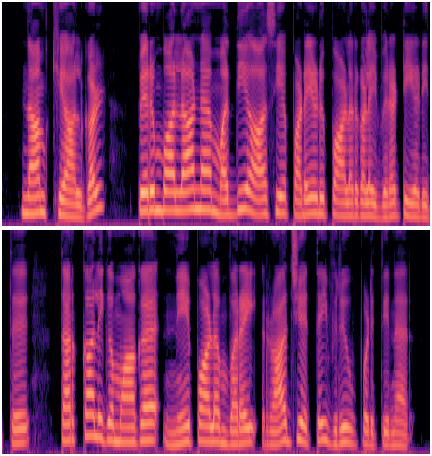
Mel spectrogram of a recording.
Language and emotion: Tamil, neutral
